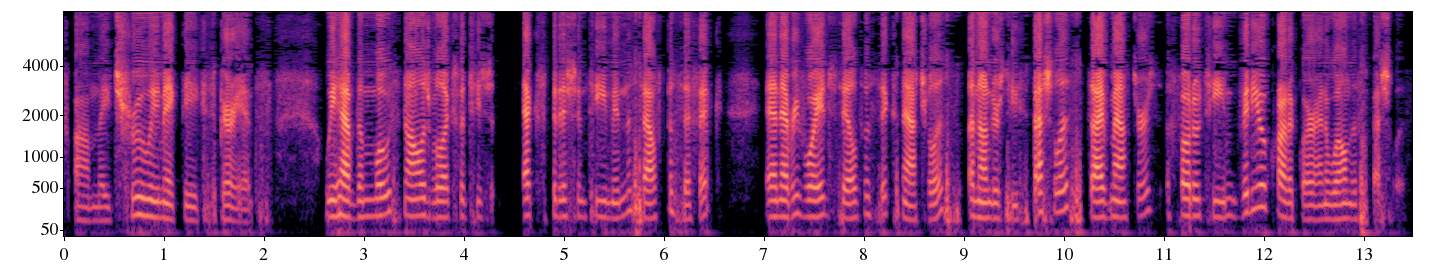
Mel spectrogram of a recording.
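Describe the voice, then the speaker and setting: Woman host, slightly low voice, dry close sound, upbeat scripted webinar delivery. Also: dry recording, rough recording. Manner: reads from slides, brisk and upbeat with filler ums. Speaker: webinar host for a travel company. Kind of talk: scripted sales presentation.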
